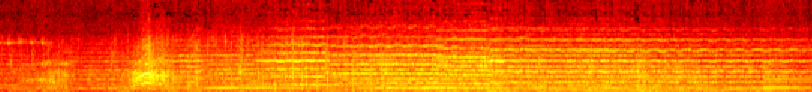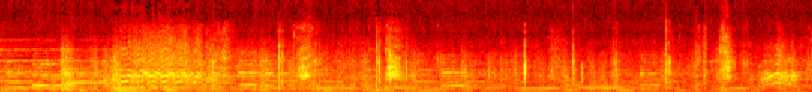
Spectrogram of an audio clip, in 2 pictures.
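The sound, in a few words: horse neighing and hooves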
